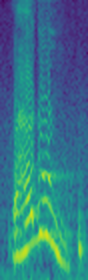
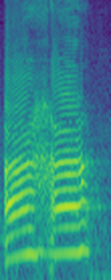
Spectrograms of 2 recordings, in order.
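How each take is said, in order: First: The word ends with an added -un ending. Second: The word ends on a bare final consonant. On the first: This is the full written form. "Tapi tulisannya apa?" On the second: This is how it is read when stopping. "Bacanya hada tuh"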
